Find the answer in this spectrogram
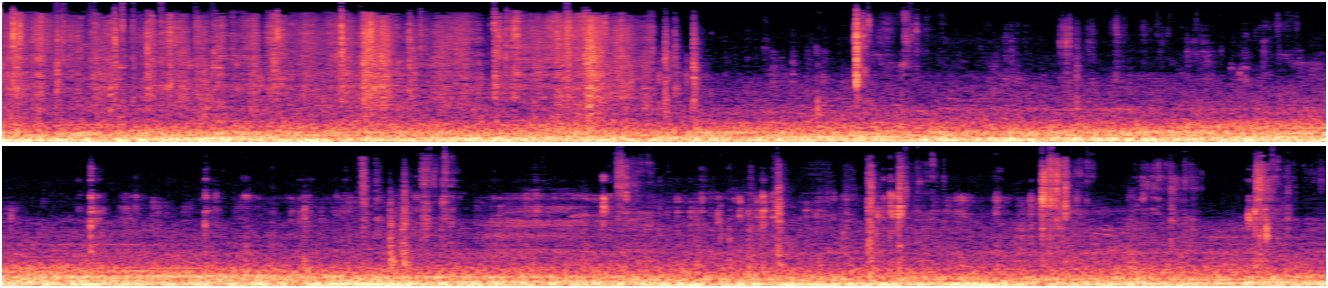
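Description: Close-up chewing and biting into a chicken burrito in a flour tortilla, with wet mouth clicks and crackling, denser in the first few seconds, over a steady low hum.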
